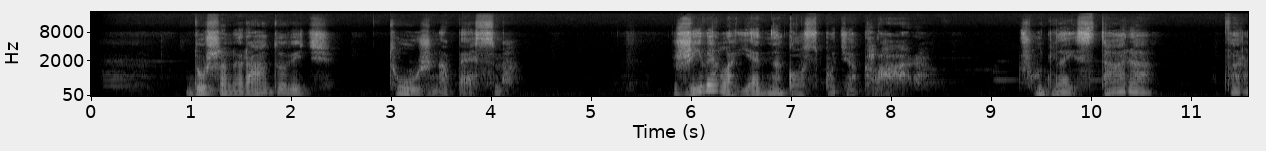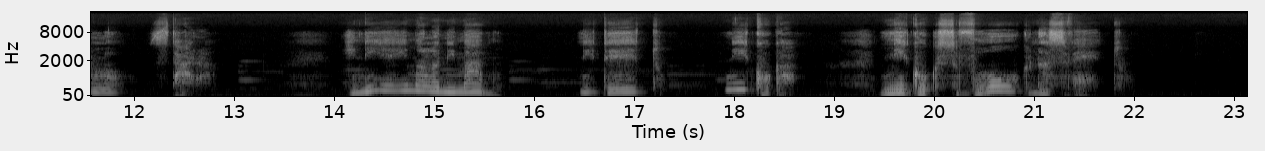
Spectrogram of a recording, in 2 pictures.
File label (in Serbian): Tuzna Pesma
